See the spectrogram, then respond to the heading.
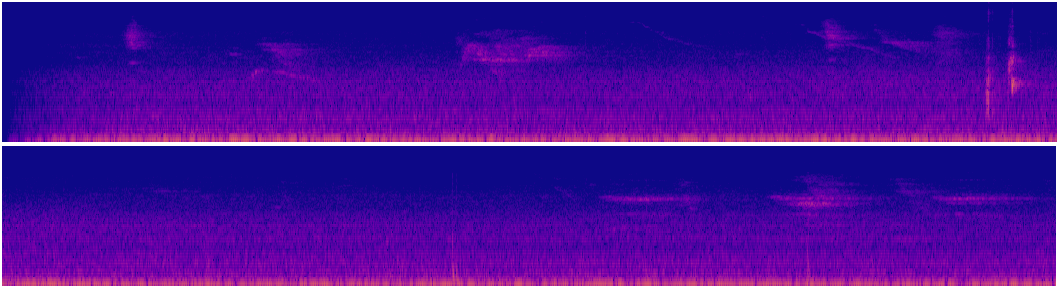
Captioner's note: bird Sounds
